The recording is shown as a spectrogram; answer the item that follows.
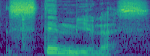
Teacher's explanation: Sti is the stress.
